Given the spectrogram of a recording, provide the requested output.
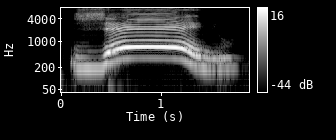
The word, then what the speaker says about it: gênio: Gênio. Ge ge nio. O ge se destaca. Então, ge é a sílaba mais forte, ou seja, a sílaba tônica.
